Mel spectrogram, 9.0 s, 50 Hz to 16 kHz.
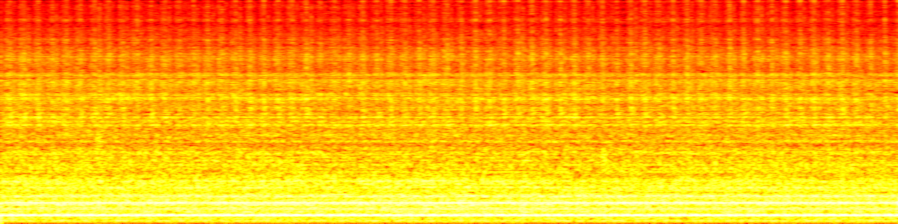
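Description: Charnwood B250 bandsaw running with no load, a steady hum from its motor and freely running blade. The blade runs clear of the guide bearings, with no movement on the bearings.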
